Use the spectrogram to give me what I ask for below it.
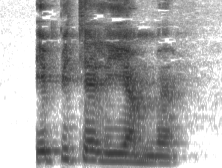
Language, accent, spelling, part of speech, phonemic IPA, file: French, Canada, épithélium, noun, /e.pi.te.ljɔm/, LL-Q150 (fra)-épithélium.wav
- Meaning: epithelium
